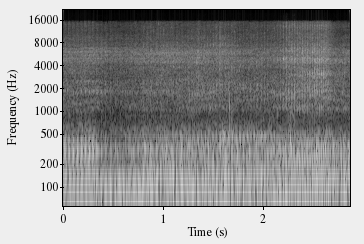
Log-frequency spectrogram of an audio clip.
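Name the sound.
Honda Big Red three-wheeler ATV riding on trail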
